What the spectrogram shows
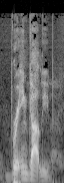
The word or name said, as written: Brittain Gottlieb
